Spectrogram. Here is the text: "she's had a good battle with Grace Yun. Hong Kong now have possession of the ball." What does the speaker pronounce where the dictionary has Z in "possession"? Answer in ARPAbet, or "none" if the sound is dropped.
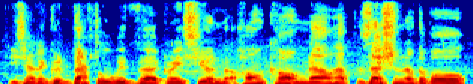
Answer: Z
